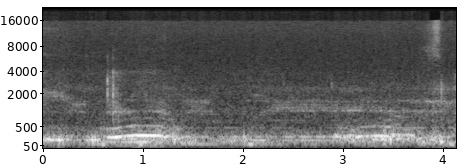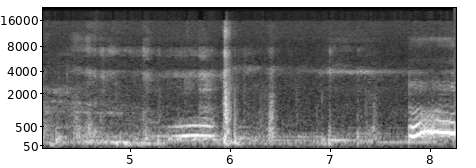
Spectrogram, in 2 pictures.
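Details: Persian cat snoring in its sleep while huskies doze close by: three faint, tonal, slightly wavering snores spaced about two and a half seconds apart, with a few soft knocks and a brief louder rustle at the end.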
